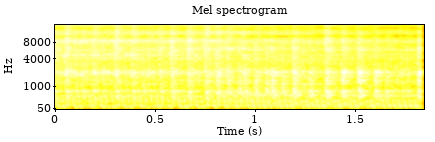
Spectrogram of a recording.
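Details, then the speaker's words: 2006 Honda CR85 two-stroke freshly rebuilt with Wiseco kit (new crank, piston, seals, bearings, gaskets), idling during first break-in heat cycle after choke start: crisp, even popping, quiet, no misses or rattles; normal idle. "The engine sounds nice and quiet. No rattling, wrapping noises. It's idling nice."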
